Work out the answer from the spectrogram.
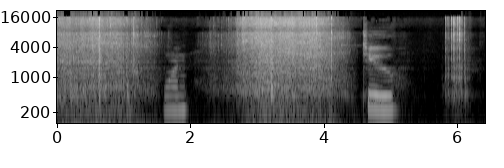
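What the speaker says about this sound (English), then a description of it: "now we're going to knit 2 rows in just stockinette stitch" A knitting machine carriage runs across the bed knitting stockinette rows, making two long rasping, whirring passes with brief pauses between. A voice counts the rows.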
